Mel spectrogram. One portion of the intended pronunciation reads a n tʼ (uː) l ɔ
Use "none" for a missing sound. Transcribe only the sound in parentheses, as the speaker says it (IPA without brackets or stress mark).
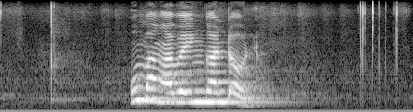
ɔː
